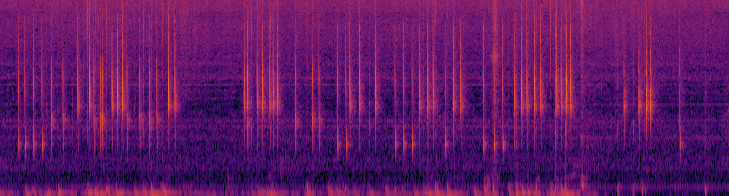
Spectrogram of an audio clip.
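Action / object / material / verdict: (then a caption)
tap / smartphone with glass back and aluminium frame / glass / none. A blue smartphone with a glass back and aluminium frame is held in one hand while fingertips tap rapidly on its glass back. Bursts of quick, dry clicking with bright edges come in clusters, separated by short pauses, over a steady low hum. The taps thin out to a few scattered clicks near the end.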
